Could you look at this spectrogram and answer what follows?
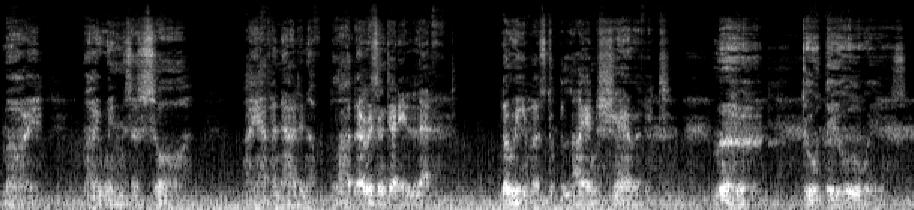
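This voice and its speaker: An actor playing a weary, grim winged vampire soldier with a gravelly voice in an audio drama. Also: male voice, rumbling low, distant mic, background noise, full character voice.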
